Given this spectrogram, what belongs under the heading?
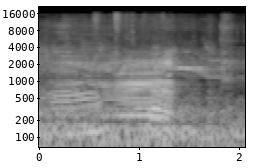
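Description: Cattle in a pair of bulls being offered for sale on a farm moo once, a long, loud, close bellow that swells and then fades, with no talk over it.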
